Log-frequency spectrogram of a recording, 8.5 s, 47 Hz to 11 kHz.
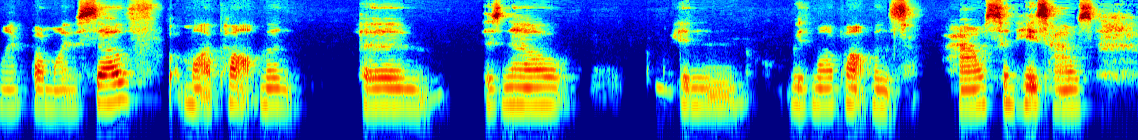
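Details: Post-stroke aphasia in a 62-year-old whose stroke occurred during sleep about 18 months ago, with word-finding and comprehension difficulties; aphasia.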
